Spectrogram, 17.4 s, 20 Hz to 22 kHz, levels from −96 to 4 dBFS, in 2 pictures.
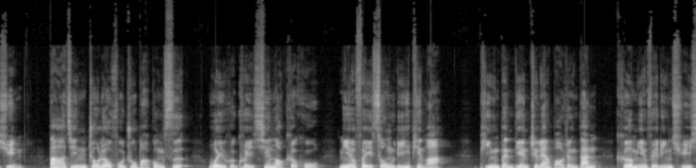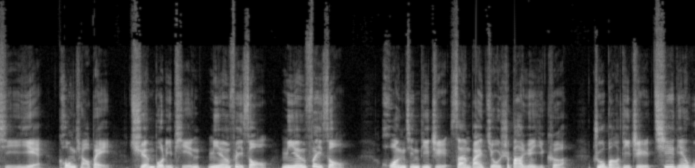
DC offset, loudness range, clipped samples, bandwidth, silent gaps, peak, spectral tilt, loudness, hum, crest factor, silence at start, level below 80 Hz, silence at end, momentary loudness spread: under 0.1%; 1 LU; under 0.1%; 18.5 kHz; none; 0 dBFS; -6 dB/octave; -18 LUFS; none; 18 dB; 0 s; -40 dBFS; 0 s; 8 LU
